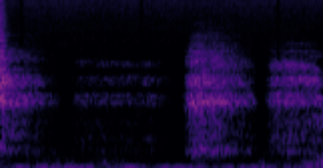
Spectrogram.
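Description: A man's single breath about a second and a quarter in, lasting about half a second, taken in a pause between spoken phrases.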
